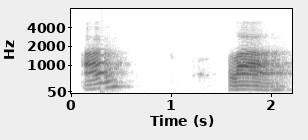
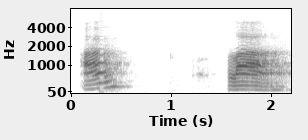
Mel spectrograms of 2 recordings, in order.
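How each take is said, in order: First: The n and l are said separately. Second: The same.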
